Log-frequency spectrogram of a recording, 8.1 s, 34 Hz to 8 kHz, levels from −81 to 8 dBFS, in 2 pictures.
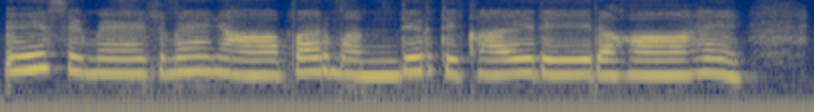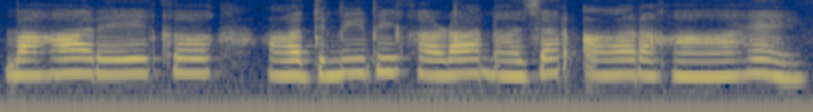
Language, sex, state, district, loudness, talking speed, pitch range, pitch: Hindi, female, Rajasthan, Jaipur, -17 LUFS, 140 wpm, 215-230 Hz, 220 Hz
